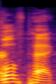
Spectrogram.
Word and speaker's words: Vulfpeck: Vulfpeck. It sounds like Wolfpack. Right. Is that intentional? Yeah, it's phonetically how a German would read the word Wolfpack.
